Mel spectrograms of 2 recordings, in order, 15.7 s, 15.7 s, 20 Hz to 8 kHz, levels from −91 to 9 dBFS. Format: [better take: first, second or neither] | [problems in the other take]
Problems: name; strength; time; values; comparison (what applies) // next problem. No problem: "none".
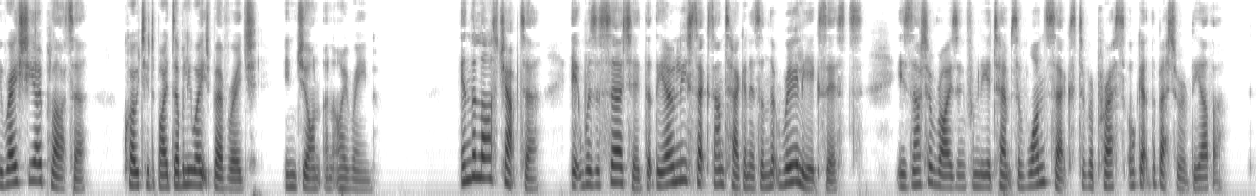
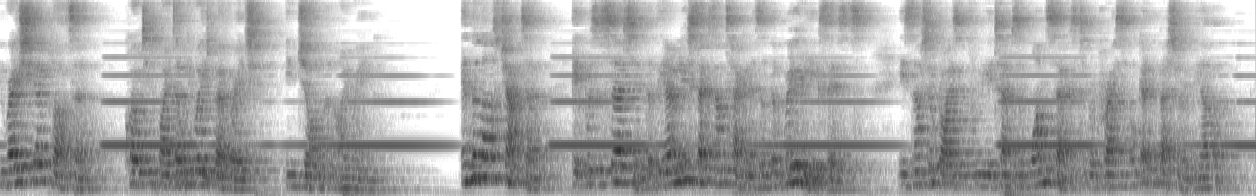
first | background sound (Wind instrument, woodwind instrument); 9 dB below the speech // room echo; dies away in 1.2 s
